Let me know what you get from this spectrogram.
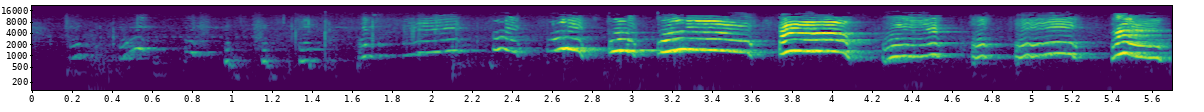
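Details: Dog from a Netherlands Shiba Inu and Samoyed breeder, recorded 4 November 2018: a fast run of high, whining yelps that grow louder and longer, some rising then falling, roughly two per second.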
